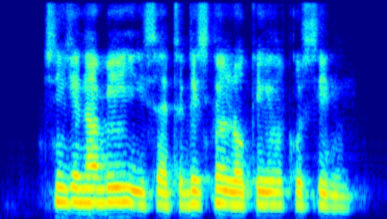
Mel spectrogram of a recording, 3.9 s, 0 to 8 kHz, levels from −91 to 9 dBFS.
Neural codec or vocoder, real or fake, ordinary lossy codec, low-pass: codec, 16 kHz, 2 kbps, FreqCodec, smaller model; fake; none; none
